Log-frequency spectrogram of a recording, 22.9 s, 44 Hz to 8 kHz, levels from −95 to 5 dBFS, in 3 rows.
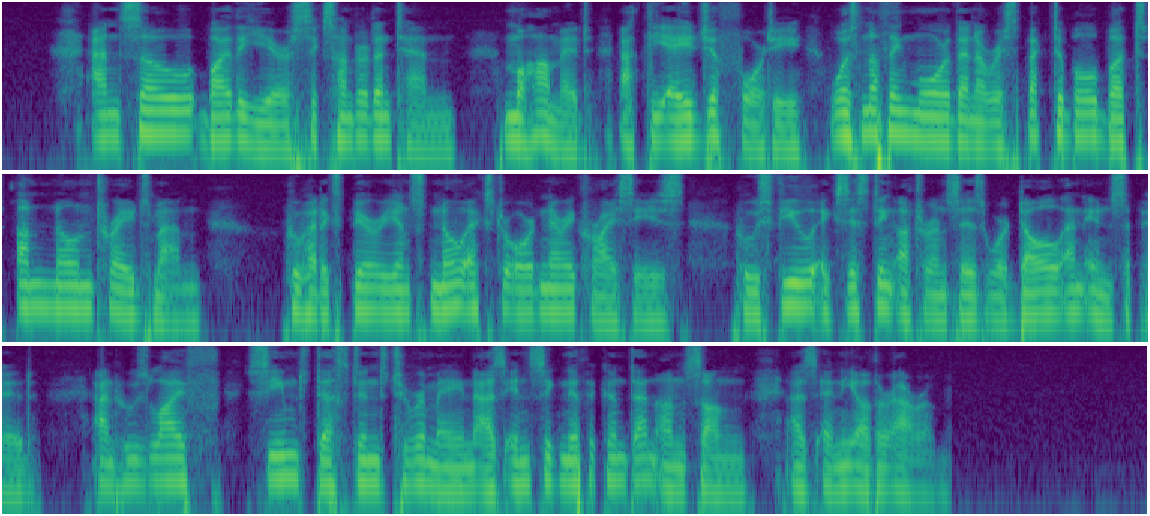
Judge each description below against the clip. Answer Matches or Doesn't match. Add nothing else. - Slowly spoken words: Matches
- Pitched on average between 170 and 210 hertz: Doesn't match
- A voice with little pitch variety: Doesn't match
